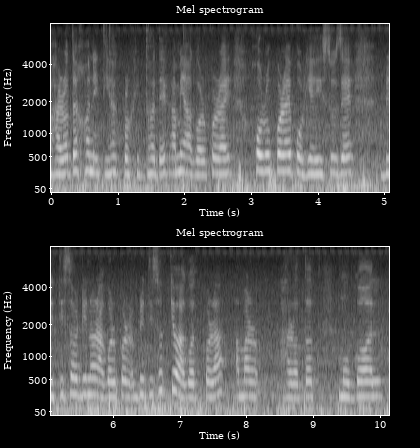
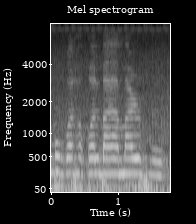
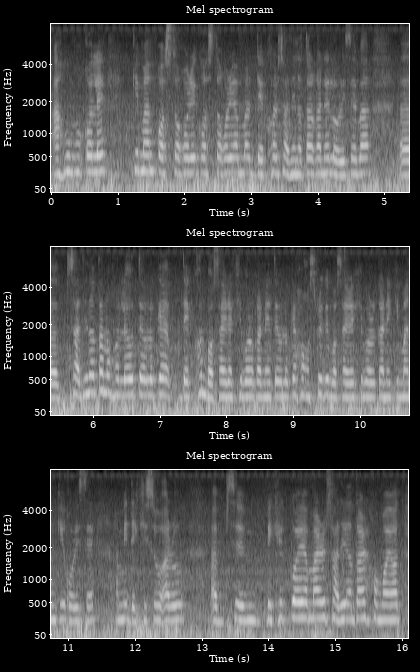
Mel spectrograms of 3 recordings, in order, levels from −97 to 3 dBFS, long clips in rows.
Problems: none marked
